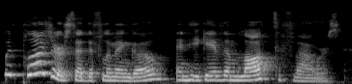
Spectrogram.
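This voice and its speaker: A woman reading a children's storybook aloud in an expressive storytelling style. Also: mid-range voice, normal speed. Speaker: storybook reader. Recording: echoey room.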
